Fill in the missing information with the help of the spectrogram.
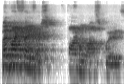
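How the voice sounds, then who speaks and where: A woman's voice: mid-range voice, expressive, moderate pace, sharp tone, slight background noise. A woman from Australia with an Australian accent, giving a chatty, self-deprecating conference talk that halts and restarts. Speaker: conference speaker. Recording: echoey hall, mic far off.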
